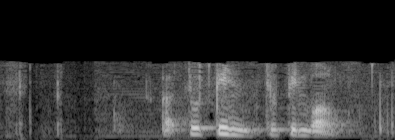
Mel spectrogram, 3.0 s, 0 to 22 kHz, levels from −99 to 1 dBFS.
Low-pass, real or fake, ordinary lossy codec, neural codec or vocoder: 3.6 kHz; real; MP3, 16 kbps; none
